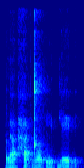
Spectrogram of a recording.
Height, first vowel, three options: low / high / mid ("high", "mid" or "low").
low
